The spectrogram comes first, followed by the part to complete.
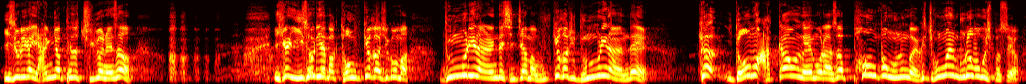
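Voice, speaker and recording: High, animated male preacher. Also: fairly quick. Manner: emphatic storytelling with lively asides. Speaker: missionary preacher. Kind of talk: sermon.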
